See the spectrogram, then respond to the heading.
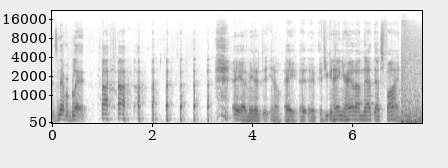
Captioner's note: laughs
